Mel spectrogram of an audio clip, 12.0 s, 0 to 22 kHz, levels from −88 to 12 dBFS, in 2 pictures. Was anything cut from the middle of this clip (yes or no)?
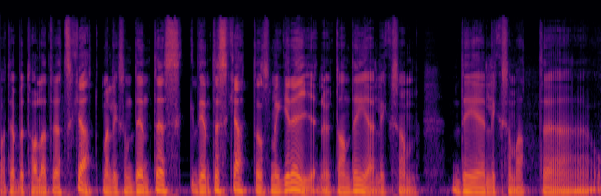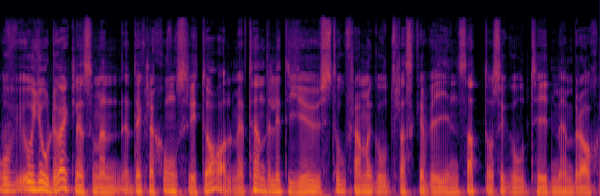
yes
